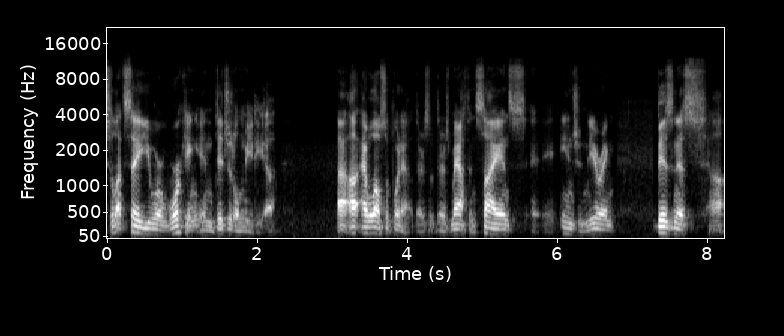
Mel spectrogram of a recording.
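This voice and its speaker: Low-voiced Midwestern man guiding teachers. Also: a bit bright. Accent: American Midwest. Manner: casual and practical, with frequent "uh" fillers and dry asides. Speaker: school librarian presenting to teachers. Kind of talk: live online teacher training walkthrough. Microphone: computer mic on a live video session.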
